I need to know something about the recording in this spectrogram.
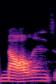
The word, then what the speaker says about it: New Orleans: New Orleans or New Orleans or um apparently nawlins is a pronunciation of it as well oh you're going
